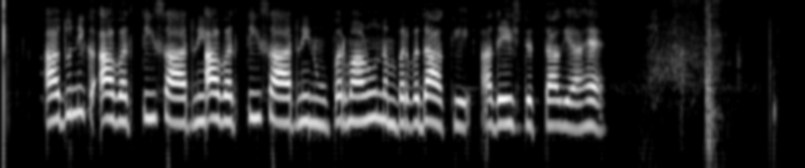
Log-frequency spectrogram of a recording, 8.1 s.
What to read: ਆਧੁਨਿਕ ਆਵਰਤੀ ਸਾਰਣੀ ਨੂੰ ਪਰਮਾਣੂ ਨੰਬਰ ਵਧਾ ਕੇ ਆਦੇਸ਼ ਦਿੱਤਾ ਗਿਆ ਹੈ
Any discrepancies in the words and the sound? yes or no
yes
